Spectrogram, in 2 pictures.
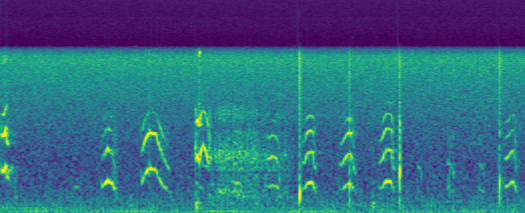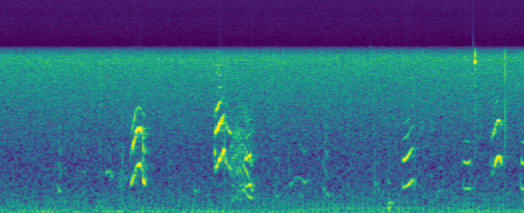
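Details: Eleven-day-old Shetland Sheepdog puppies, eyes still shut, wobbling about together; thin high squeaks and whimpers in rising-then-falling arcs, coming in irregular bursts of two or three, with soft rustling between.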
